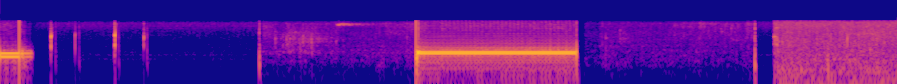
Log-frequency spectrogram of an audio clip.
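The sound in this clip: Telephone line tones during a call transfer: a brief tone at the start and scattered soft clicks, then a steady, even tone lasting about two seconds. It stops, leaving quiet, followed by a low hissy line noise.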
